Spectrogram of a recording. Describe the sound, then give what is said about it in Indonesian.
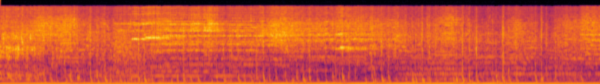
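Galloping horses: riders spur their mounts hard across low brush and fallen tree trunks, making a dense, loud, continuous stream of rapid, overlapping hoofbeats that holds steady for the whole stretch. “Jantuk dan Jaga Paramudita memacu kuda mereka dengan cepat. Kuda mereka berlari meloncati semak rerumputan yang rendah”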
